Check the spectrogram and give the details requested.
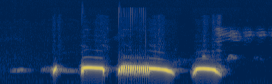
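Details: Decoy spotted dove cooing to lure other doves; one phrase of a brief clipped note, a steady coo, a long burred coo sliding downward, and a final arched hollow coo, against silence.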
